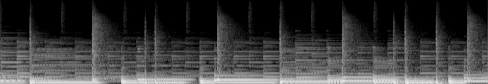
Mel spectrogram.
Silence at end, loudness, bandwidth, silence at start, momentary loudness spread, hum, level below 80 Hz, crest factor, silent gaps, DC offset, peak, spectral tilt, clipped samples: 0 s; -13 LUFS; 9.8 kHz; 0 s; 3 LU; none; -20 dBFS; 10 dB; none; under 0.1%; 0 dBFS; -8.5 dB/octave; under 0.1%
